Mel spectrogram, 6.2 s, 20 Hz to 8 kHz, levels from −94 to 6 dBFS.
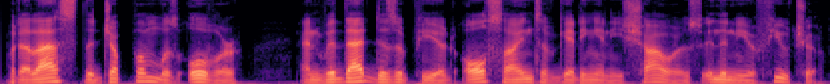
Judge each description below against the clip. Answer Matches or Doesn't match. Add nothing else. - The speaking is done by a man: Matches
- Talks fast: Doesn't match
